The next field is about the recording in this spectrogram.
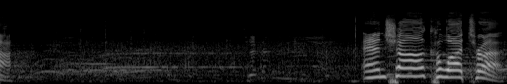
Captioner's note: audience cheering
